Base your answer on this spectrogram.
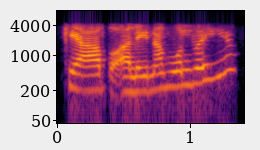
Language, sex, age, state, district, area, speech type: Urdu, female, 30-45, Uttar Pradesh, Muzaffarnagar, urban, conversation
